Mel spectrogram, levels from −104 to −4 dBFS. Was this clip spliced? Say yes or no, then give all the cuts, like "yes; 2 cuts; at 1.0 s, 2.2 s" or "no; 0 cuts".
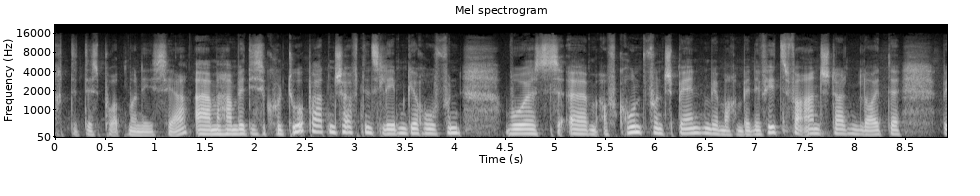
yes; 1 cut; at 1.3 s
